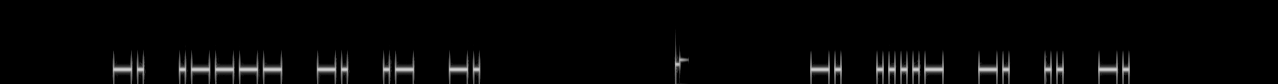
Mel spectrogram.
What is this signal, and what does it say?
Morse code, heard as a keyed tone, about 20 wpm, spaced as for 14 wpm, 700 Hz. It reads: N1NAN N4NIN
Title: 048 Lesson 9g - Number 4 - Call Signs 20wpm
